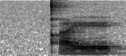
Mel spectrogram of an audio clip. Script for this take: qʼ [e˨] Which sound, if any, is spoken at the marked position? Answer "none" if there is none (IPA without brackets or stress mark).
e˨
